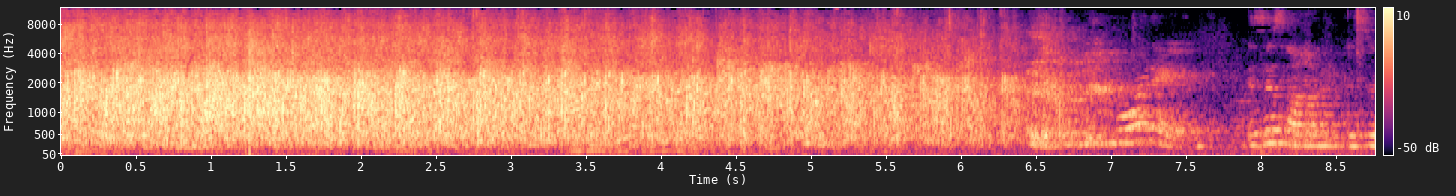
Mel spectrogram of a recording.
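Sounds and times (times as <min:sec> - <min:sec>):
crowd applauding to welcome a speaker: 0:00.0 - 0:07.1.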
